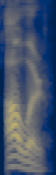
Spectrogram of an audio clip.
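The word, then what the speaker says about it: hour: Next word আওয়ার। আওয়ারের ক্ষেত্রে H silent.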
